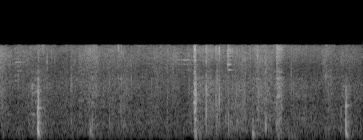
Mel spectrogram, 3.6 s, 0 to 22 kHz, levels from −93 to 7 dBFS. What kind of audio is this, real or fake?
real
